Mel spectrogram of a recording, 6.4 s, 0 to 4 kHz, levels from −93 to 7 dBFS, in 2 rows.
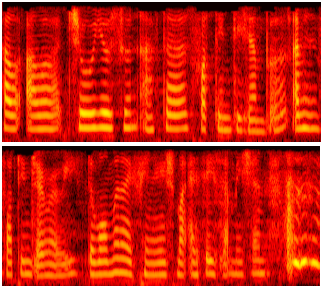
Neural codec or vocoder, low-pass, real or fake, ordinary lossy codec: codec, 16 kHz, 2 kbps, X-Codec, WavLM features, trained on Multilingual LibriSpeech; 3.6 kHz; fake; MP3, 32 kbps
